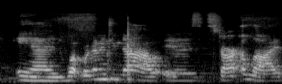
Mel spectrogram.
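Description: A woman talks at a fairly quick pace with ordinary pitch variation, with audible room echo and light background noise. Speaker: craft studio owner hosting a live stream. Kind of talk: casual live-stream intro chat. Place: workshop. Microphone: camera far.

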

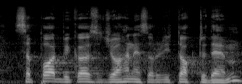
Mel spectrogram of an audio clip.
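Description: A man speaks with a Malaysian accent. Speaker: human rights activist. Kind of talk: conference talk. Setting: stage with audience. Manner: halting, many repeated words; informal, joking. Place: hall. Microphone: podium.

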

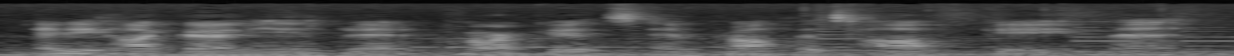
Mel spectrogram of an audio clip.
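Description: A male voice moves at a fairly quick pace while music runs underneath. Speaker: video reviewer. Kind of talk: casual vlog chat, review commentary. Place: home room.

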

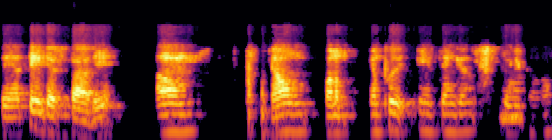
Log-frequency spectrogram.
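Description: Over light background noise, a man talks at a fairly slow pace in monotone, flat intonation, with long, frequent pauses. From Atlanta, Georgia; Georgia. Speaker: medical student; panelist. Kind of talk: panel discussion. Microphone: video call.

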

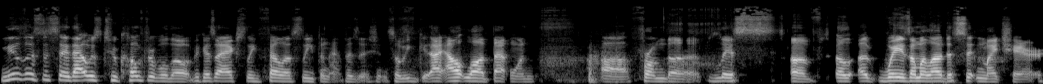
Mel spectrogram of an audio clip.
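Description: Speech moves at a fairly quick pace. The pitch varies in an ordinary way. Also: man. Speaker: caller. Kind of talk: casual video call chat. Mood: playful, joking. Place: home room. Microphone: headset.

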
